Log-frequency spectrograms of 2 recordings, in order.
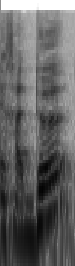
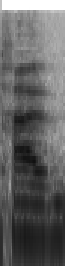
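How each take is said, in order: First: The final d is followed by an extra vowel. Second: The final consonant is not heard at all. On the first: "ni Ehad deux" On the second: "à la fin on n'entend rien"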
